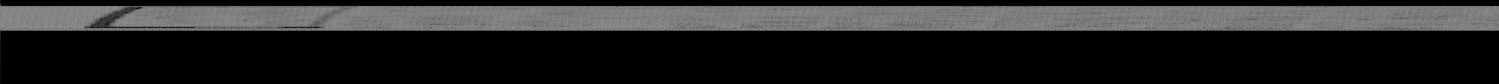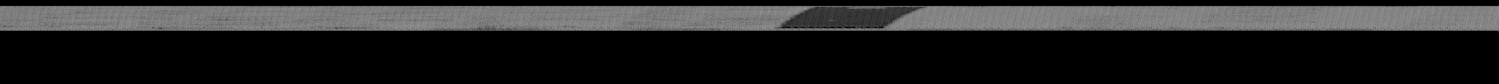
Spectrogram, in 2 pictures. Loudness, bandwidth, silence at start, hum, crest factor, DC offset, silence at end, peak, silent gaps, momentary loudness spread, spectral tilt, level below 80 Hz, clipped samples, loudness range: -14 LUFS; 16.5 kHz; 0 s; none; 12 dB; under 0.1%; 0 s; -4 dBFS; none; 2 LU; 13.5 dB/octave; under -90 dBFS; under 0.1%; 2 LU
